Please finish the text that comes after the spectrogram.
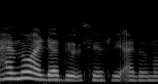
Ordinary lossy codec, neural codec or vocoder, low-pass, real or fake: Opus, 16 kbps; none; 7.2 kHz; real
